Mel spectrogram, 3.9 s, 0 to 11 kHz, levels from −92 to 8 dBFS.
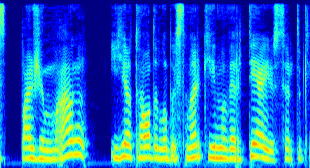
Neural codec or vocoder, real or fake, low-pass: codec, 24 kHz, 1.5 kbps, HILCodec; fake; 9.9 kHz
